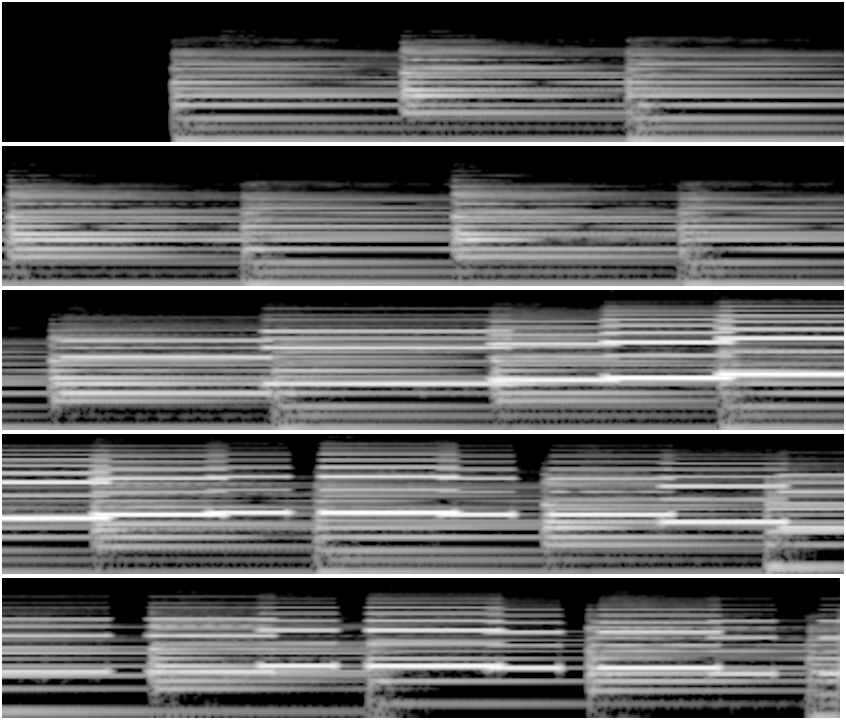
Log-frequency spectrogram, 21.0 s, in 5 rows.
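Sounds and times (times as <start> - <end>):
clarinet: 8.7 - 21.0.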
